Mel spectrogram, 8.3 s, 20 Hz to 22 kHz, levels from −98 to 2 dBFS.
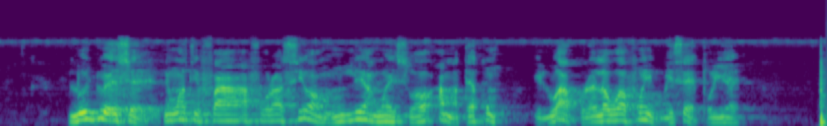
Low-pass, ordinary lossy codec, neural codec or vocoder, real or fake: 7.2 kHz; none; codec, 16 kHz, 8 kbps, FreqCodec, larger model; fake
